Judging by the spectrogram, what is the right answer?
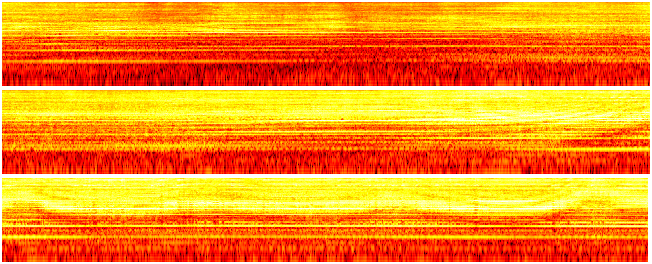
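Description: Petrol-engined radio-controlled model helicopter in flight, its small two-stroke engine running steadily with the whir of the rotor blades. The sound grows louder over the second half, with a swishing shift in tone as the helicopter moves.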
